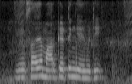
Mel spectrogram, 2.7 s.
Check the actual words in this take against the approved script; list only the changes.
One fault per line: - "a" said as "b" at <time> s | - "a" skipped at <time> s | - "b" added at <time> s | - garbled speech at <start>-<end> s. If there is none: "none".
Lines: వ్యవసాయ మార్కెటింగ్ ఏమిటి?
none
